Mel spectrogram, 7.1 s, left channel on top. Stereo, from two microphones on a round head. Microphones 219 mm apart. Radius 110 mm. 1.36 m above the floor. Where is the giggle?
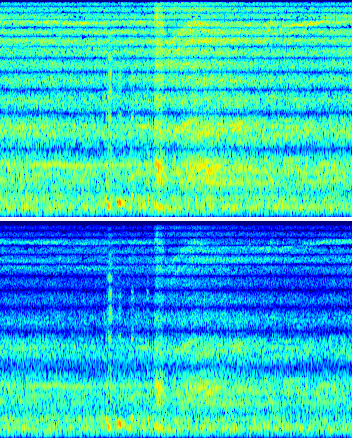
10° left (ahead or behind).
